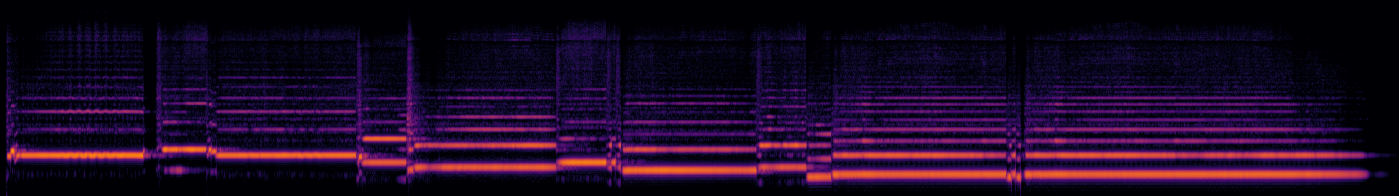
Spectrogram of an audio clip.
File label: Shakuhachi solo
